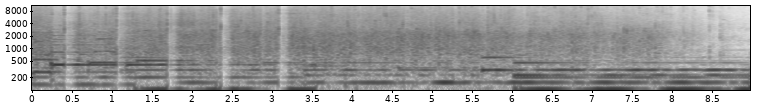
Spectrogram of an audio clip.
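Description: An audience claps and cheers for God in dense, continuous applause with scattered shouts of praise, loud, over sustained organ or keyboard chords.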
